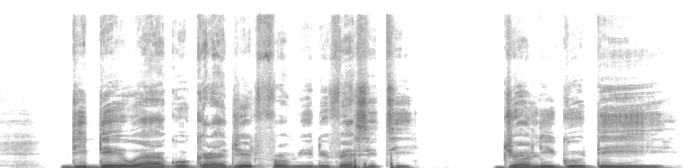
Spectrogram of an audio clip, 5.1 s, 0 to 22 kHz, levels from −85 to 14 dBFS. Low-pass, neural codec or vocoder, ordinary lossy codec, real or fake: none; none; none; real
